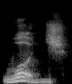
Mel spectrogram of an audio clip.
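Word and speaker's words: Łódź: the nearby town of Lodge or as it's pronounced in Polish the capital L would have a slash through it and would be pronounced Woods um they were neighbors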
